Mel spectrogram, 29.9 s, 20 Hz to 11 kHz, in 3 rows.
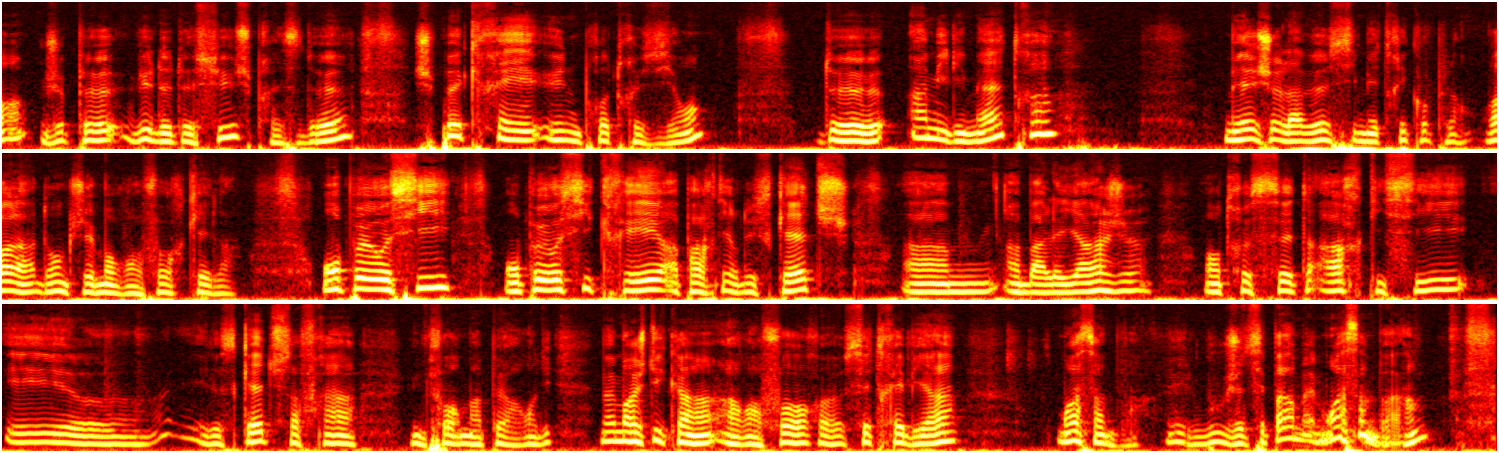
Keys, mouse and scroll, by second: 1.0 2, 3.9 click, 3.9 typing, 6.0 typing, 8.5 click, 11.7 click, 12.8-13.7 drag, 15.7-16.5 drag, 17.3 click, 23.5-24.6 drag, 25.1 1.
